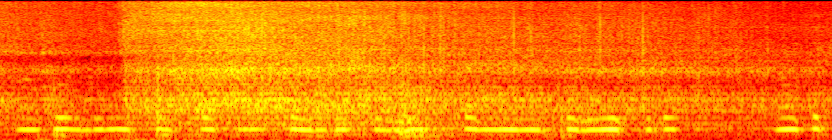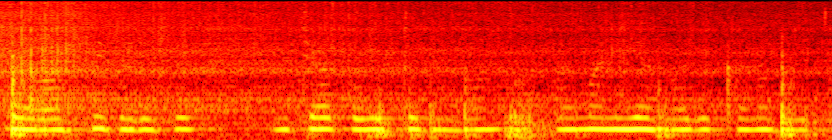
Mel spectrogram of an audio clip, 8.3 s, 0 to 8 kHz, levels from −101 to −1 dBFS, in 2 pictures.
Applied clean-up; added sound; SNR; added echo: none; Hiss; -2 dB; reverberation time 0.7 s.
